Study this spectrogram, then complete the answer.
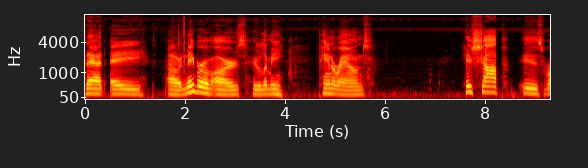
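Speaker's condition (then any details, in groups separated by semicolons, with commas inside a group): No condition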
